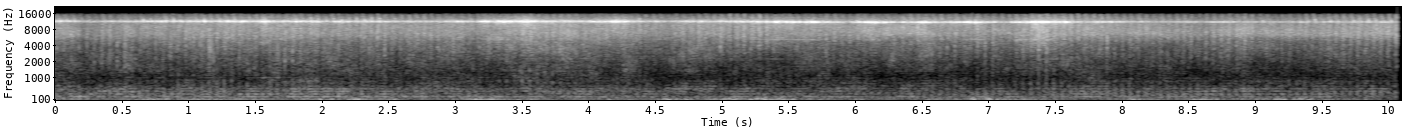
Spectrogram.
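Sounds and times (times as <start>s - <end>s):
helicopter rotors and turbine drone: 0.0s - 10.0s.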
